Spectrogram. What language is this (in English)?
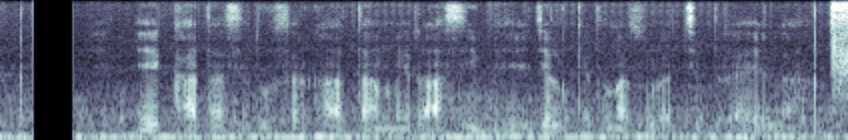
Bhojpuri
